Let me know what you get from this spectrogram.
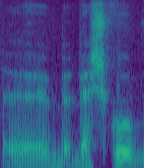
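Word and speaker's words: Baczko: Par exemple, sur la situation termidorienne, je m'étais beaucoup appuyé sur les les travaux de Bacho, enfin sans prononciation polonaise.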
